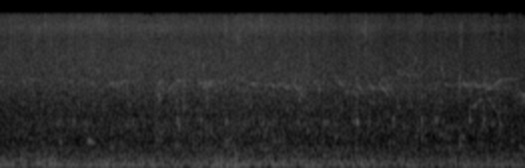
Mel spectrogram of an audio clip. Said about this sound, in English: It is basically a room without a ceiling. Nothing distracts, and the water creates a unique echo, says Godefroy.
